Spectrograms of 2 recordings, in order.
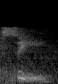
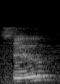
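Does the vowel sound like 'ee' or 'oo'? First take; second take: ee; oo. First: The vowel sounds like 'ee'. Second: The vowel sounds like 'oo'. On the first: The speaker calls it right. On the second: The speaker calls it wrong.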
